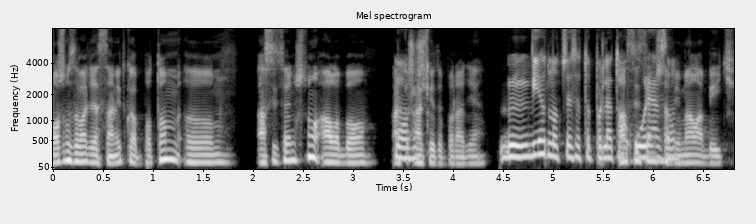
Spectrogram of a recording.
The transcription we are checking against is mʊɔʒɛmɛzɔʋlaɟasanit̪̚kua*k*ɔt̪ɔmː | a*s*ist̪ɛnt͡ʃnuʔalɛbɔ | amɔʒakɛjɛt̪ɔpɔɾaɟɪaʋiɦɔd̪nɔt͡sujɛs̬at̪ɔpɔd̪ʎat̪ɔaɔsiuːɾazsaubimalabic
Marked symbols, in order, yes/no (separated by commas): no, yes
